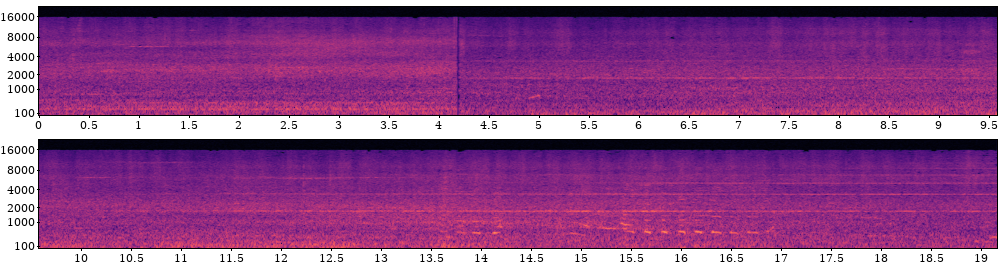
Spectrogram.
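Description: Busy city-street ambience with a tram running nearby: a steady low rumble of traffic, and from about four seconds in a steady high whine from the tram's electric drive that holds until near the end.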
